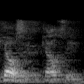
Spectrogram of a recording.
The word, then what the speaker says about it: Kelce: How do you pronounce it? Casey? Kelsey.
